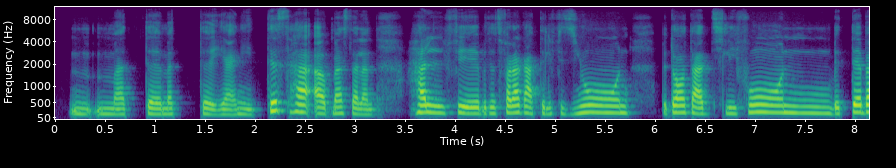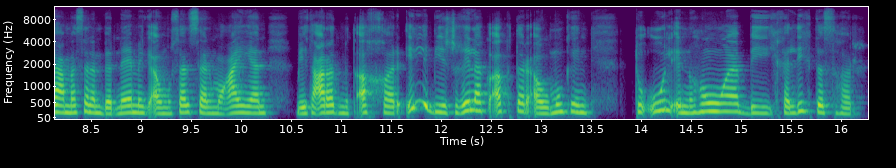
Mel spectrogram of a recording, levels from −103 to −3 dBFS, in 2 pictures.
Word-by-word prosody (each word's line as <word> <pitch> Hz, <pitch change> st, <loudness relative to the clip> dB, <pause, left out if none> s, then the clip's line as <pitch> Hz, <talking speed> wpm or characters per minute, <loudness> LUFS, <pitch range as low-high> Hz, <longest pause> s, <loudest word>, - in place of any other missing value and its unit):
م 165 Hz, 0 st, -7 dB
مت 160 Hz, +1 st, -5 dB
مت 165 Hz, 0 st, -2 dB, 0.2 s
يعني 155 Hz, -1 st, -3 dB
تسهَى 255 Hz, -3 st, +3 dB
أ 180 Hz, -1 st, +2 dB
مثلًا 170 Hz, -5 st, -2 dB, 0.3 s
هل 210 Hz, -2 st, +3 dB
في 195 Hz, -2 st, +2 dB
بتتفرّج 185 Hz, +3 st, +1 dB
على 190 Hz, -, +2 dB
التليفزيون، 200 Hz, +4 st, -1 dB, 0.3 s
بتقعُد 210 Hz, -1 st, +2 dB
على 175 Hz, -1 st, +4 dB
التليفون، 210 Hz, +5 st, 0 dB, 0.4 s
بتتابع 215 Hz, +5 st, +4 dB
مثلًا 205 Hz, 0 st, +1 dB
برنامج 195 Hz, +3 st, +1 dB
أو 175 Hz, -, +1 dB
مسلسل 195 Hz, +2 st, 0 dB
معيّن 195 Hz, +2 st, 0 dB, 0.3 s
بيتعرض 200 Hz, +3 st, +3 dB
متأخّر؟ 195 Hz, +1 st, -2 dB
إيه -, -, -3 dB
اللي 425 Hz, -, +6 dB
بيشغلك 225 Hz, +6 st, +2 dB
أكتر 245 Hz, 0 st, -1 dB
أو 180 Hz, 0 st, +2 dB
ممكن 225 Hz, +1 st, -1 dB, 0.5 s
تقول 255 Hz, +5 st, -1 dB
إن 205 Hz, -1 st, 0 dB
هو 240 Hz, +2 st, +3 dB
بيخلّيك 195 Hz, +5 st, -4 dB
تسهر؟ 205 Hz, -7 st, -2 dB
200 Hz, 125 wpm, -24 LUFS, 180-215 Hz, 0.5 s, اللي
